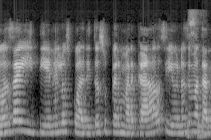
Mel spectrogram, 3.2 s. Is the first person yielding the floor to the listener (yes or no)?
no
